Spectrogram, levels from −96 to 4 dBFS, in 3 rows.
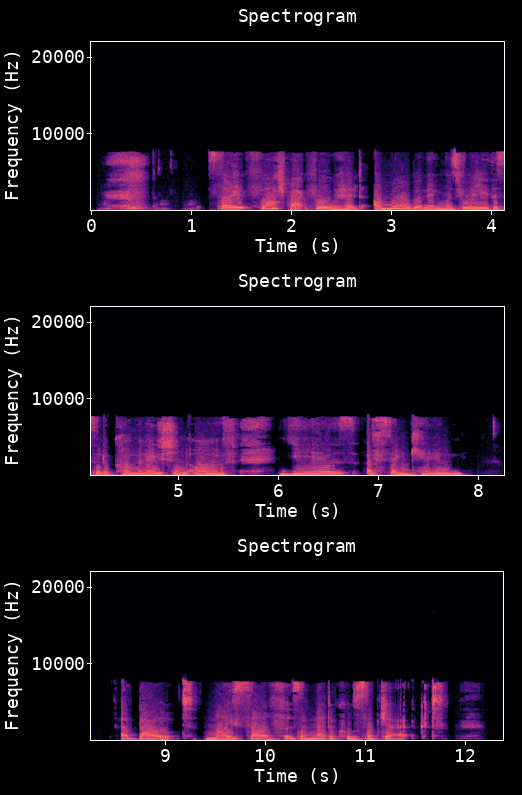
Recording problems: garbled, watery; badly; nothing above 7.5 kHz
distortion; slight; 9% of the sound clipped
squashed, flat; somewhat

